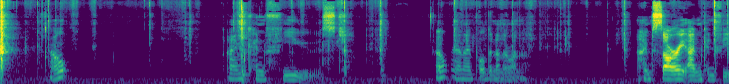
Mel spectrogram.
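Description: Paper cards rustle and tap softly as they are handled and laid down.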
